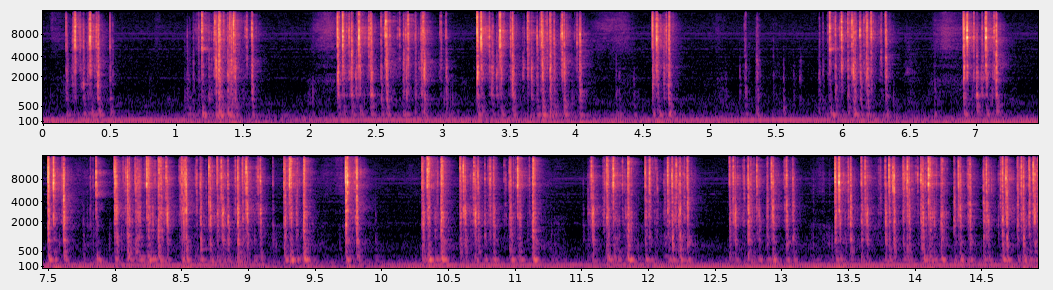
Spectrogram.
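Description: Long nails and fingertips type on a pink Ajazz typewriter-style retro mechanical keyboard with round plastic keycaps. Bursts of rapid, bright, clicky keystrokes are separated by short pauses, over a steady low hum.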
